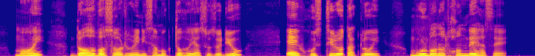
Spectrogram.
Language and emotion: Assamese, fearful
